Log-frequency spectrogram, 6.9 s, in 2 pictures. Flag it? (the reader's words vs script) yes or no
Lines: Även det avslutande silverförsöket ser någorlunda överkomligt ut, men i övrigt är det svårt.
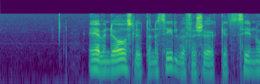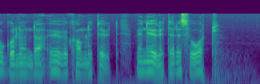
no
